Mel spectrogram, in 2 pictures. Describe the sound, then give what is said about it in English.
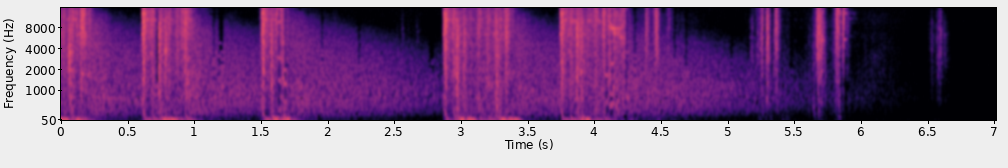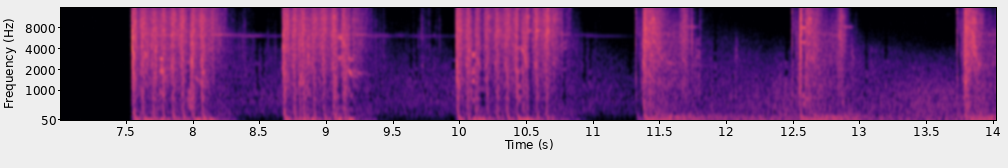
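Video game weapon gunfire sound effects: several loud bursts of rapid automatic fire, each with a short ringing tail, separated by brief pauses and one longer silent gap midway. “First, let's listen to some of our weapon sounds in action.”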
